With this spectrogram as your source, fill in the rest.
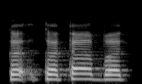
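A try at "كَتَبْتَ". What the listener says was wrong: Third letter को सुकून कीजिए, वाह को सुकून कर दें।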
